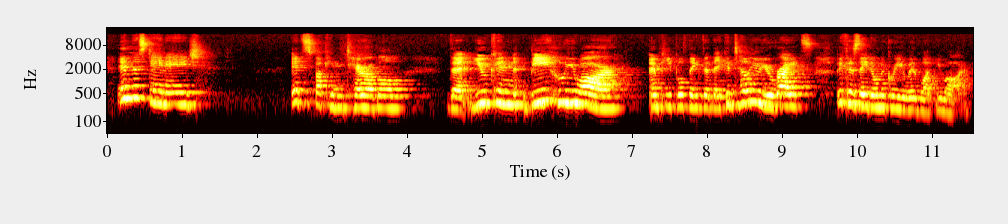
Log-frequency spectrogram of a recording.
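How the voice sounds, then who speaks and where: A woman speaks at a high pitch with lively intonation. Some room echo is audible. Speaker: vlogger. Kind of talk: casual monologue vlog. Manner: fast; animated.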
